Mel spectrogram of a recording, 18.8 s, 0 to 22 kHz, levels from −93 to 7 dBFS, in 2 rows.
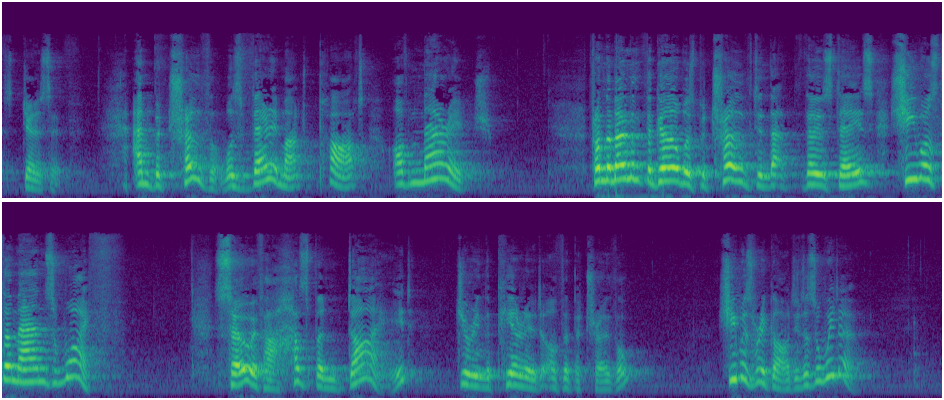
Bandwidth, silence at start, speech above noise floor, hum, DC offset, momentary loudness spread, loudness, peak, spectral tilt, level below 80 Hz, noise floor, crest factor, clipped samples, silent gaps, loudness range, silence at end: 12 kHz; 0.25 s; 42 dB; none; under 0.1%; 17 LU; -20 LUFS; 0 dBFS; -4.5 dB/octave; -72 dBFS; -62 dBFS; 22 dB; under 0.1%; none; 10 LU; 0.85 s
